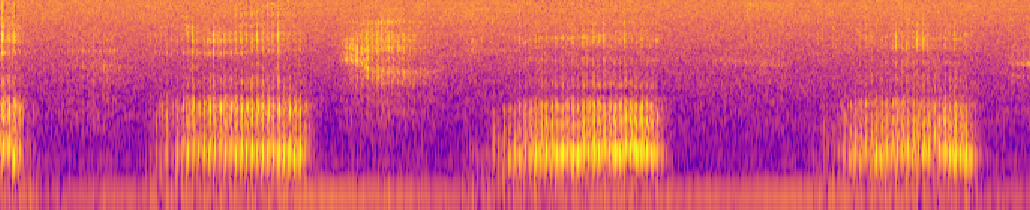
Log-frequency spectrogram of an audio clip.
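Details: Relaxed cat lying on a bed, purring steadily: three long rasping purr phases separated by quieter gaps, each lasting about a second, over a constant low-pitched hum.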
